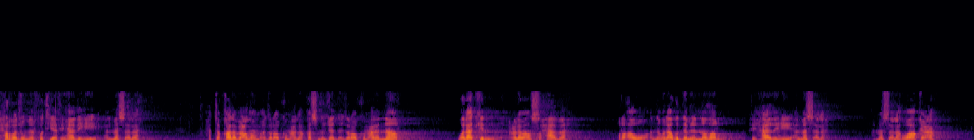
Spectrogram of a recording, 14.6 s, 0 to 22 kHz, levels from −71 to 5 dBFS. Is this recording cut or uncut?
cut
